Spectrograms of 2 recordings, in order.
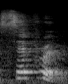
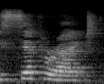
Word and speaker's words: separate: So it says the different pronunciations of separate. We have separate books for each subject. We separate the yolk from the egg white. So you can hear the difference there.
